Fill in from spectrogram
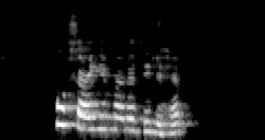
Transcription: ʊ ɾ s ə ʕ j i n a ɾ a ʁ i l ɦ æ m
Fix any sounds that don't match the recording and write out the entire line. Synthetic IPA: ʊ ɾ θ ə ʕ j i m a ɾ a ð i l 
